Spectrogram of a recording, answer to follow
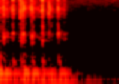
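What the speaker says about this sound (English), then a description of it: "keep typing till it comes to the end" Quick run of computer keyboard keystrokes, several close soft clicks in a rapid burst, then near silence with one last tap at the end.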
